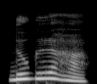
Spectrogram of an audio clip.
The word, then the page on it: ದುಗ್ರ್ರಹ: durgraha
